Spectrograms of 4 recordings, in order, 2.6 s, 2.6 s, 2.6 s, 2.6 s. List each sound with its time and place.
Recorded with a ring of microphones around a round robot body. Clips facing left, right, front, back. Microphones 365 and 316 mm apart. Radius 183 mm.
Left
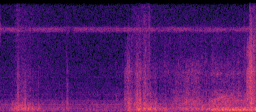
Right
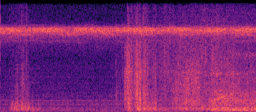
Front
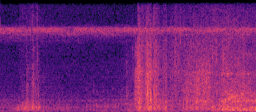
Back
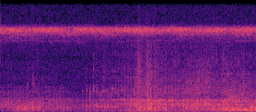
0.0 s an insect: 100° right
